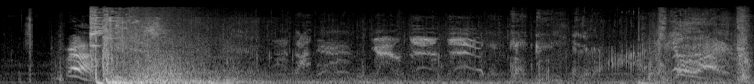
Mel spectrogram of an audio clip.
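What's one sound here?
A fire bursts into flames with a loud whoosh and crackles.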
